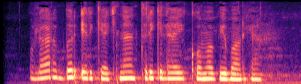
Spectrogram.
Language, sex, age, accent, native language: Uzbek, female, 18-24, Toshkent shahri, Uzbek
